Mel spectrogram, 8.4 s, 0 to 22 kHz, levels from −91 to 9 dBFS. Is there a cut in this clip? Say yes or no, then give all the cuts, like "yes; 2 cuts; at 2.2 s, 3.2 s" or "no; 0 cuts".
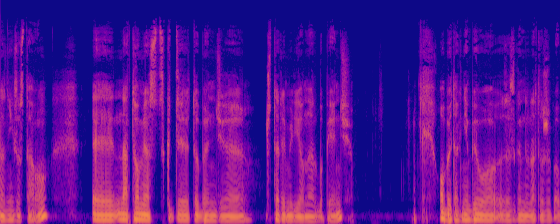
no; 0 cuts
